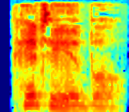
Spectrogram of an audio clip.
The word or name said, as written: pitiable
